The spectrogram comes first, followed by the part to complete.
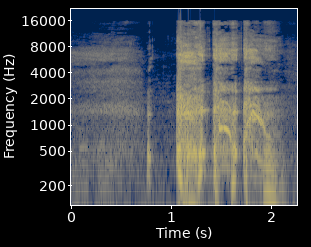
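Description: A man coughing: about a second in, a fit of about three harsh coughs in quick succession.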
